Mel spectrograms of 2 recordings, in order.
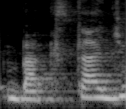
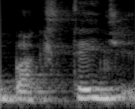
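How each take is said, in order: First: "Backstage" with an ah in the last syllable; French-style pronunciation. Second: "Backstage" with an ay sound, bak-STAYZH; English-style pronunciation. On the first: Vlogger trying out the Dior palette's name, "Backstage" Frenchified with ah. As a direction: say "Backstage" the French way, bak-STAHDJ. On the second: Vlogger correcting herself on the palette's name, "Backstage" anglicised with ay. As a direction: say "Backstage" closer to English, last syllable as "stayj". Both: Real, not acted. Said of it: "Désolée pour la prononciation".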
